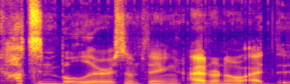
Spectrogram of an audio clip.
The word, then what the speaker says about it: Hatzenbuhler: say my last name you say my last name like this hatson buer it's just like hats and and then ber like Ferris ber um I think the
